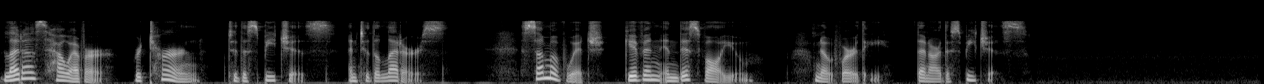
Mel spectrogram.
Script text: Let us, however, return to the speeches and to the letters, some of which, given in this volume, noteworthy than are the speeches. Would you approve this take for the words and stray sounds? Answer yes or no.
yes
